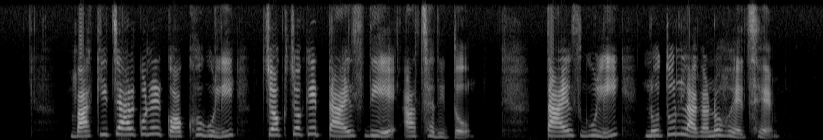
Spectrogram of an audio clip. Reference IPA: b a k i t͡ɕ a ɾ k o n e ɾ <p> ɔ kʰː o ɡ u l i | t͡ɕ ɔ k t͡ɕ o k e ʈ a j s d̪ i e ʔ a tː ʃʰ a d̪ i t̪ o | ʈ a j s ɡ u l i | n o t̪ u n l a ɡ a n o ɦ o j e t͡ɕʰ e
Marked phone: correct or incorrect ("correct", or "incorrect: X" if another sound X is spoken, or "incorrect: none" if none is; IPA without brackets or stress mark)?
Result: incorrect: k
